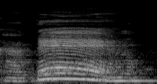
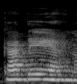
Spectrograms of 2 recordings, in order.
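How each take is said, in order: First: "Caderno" very slow, stretched on DER; som estendido. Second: Said in the usual way. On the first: Shown as a demonstration. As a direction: hold the middle syllable of "Caderno". ("Caderno" alongando bem o "der") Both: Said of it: "O som se estende aqui".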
